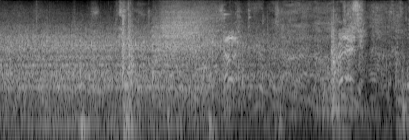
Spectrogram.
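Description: Boots thud on the ground as soldiers jump down from a truck.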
